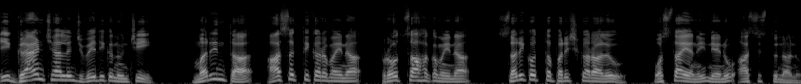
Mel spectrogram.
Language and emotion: Telugu, neutral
